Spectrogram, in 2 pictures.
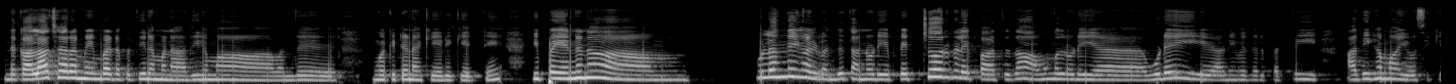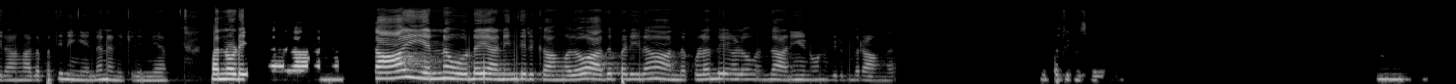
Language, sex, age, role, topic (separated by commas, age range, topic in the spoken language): Tamil, female, 35-39, host, உடை அணிவதால் மனநிலை மாறும் என்று நீங்கள் நினைக்கிறீர்களா? ஏன்?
